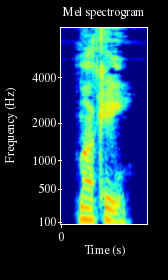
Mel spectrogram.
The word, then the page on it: marquee: Australian English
